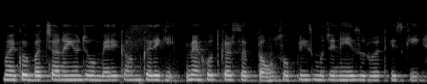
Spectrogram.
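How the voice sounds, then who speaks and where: A woman's voice: medium pitch, completely flat delivery, quick pace, warm tone, highs cut off, natural voice. A woman reading the lines of a rude, proud young husband in an audio novel, in a curt, dismissive voice. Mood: irritated.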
